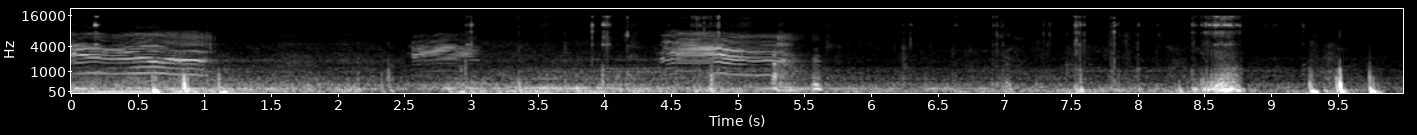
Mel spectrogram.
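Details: Homeless street cat, said to have Down syndrome, meows repeatedly while being offered food: a clear meow, then two shorter, higher, wavering cries a couple of seconds apart, over quiet outdoor noise and scattered clicks.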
